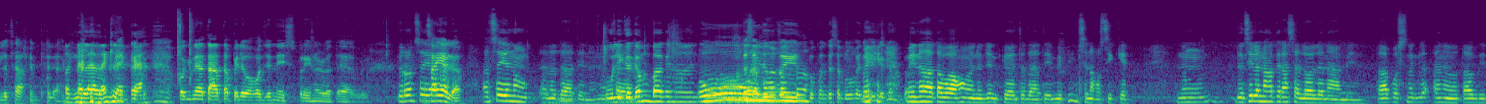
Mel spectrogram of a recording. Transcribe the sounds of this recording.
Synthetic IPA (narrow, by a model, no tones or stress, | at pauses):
lɐt̪sɐʔaːkɪnpʰɐlaːɡpɐɡnɐlaːlɐɡlaɡpɐɡ̚nɐt̪aːt̪ɐpɪlokɐkod͡ʒɐnɛspɾɛnɛɹwɔt̪ʔɛvɛɹ | pɛːɾoʔɐnsɐjɐjalɐ | ʔɐnsɐjonɐŋʔɐnod̪aːt̪ɛnonuːlɪɡɐɡɐmbɐɡɐnonoʊnɐsɐbuːkɛpɐpʊnt̪ɐsɐbuːkɛɐɡɐɐbmɐjnɐt̪aːt̪ɐwaːɐkoŋɐnond͡ʒɐnkɐjonsɐd̪aːt̪ɛmɐjpiːnsɐnɐkosɪkɛt̪̚ | nʊŋd̪ʊnsɪlanɐkɐt̪ɪɾasɐlo̞ːlɐnaːmɪnt̪aːpo̞snɐɡ̚ʔɐno̞t̪aːwɐɡd̪iːt̪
